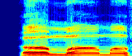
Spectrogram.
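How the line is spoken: Loud echoing cry. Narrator (Russian): вскричал тогда Мартин громко, и голос разнесся в пространстве

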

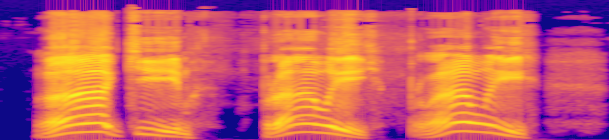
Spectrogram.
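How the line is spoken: Loud grey-haired rowdy. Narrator (Russian): громко заговорил только что подошедший Ишанин, седой московский хулиган 30-х годов

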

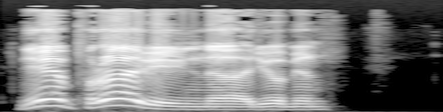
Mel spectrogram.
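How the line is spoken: Condescending deep voice. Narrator (Russian): снисходительно пробасила судья

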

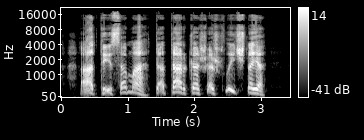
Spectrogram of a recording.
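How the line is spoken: Sudden wailing, sobbing. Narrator (Russian): завопила вдруг и зарыдала Тамарка

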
